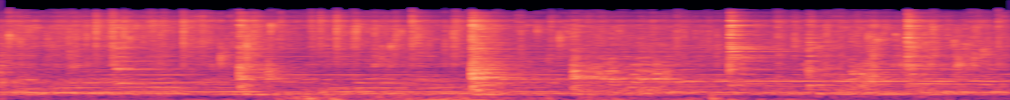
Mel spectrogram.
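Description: Onion slices sizzling in hot oil in a small enamel pot, with a steady hiss. A spoon stirs them and knocks against the pot about four times.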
